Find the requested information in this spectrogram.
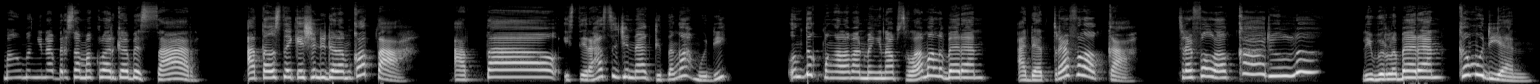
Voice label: CASUAL INDONESIA

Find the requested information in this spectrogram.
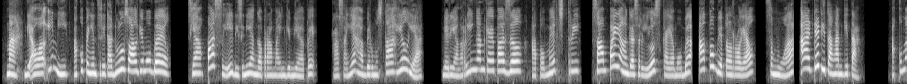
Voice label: narration, Indonesia

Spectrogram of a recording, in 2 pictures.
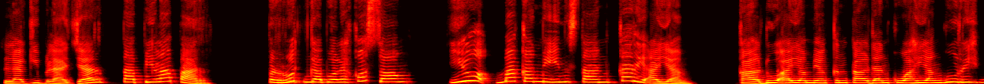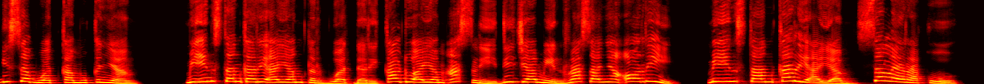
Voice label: CASUAL INDONESIA

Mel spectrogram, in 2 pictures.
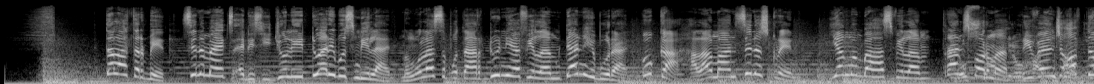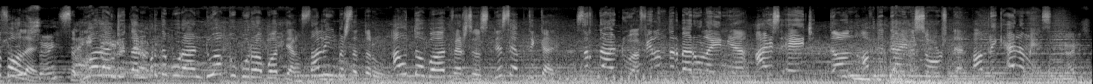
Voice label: Casual

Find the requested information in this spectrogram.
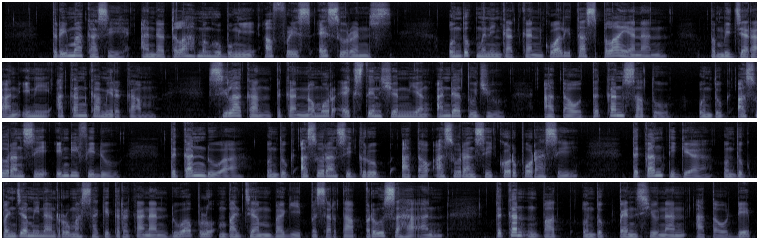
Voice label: IVR

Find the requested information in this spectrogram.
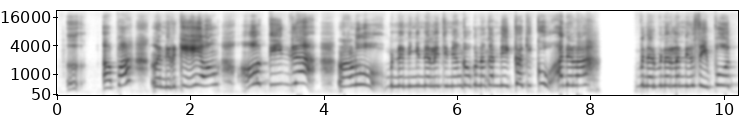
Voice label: KARAKTER INDO

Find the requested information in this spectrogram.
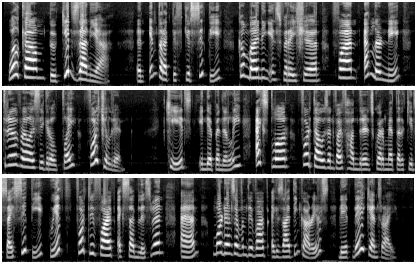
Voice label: ENGLISH CASUAL

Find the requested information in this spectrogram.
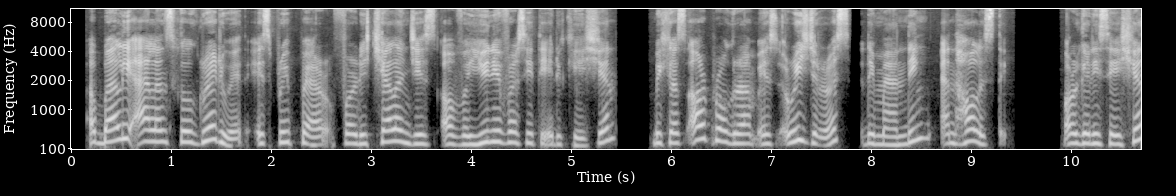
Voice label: ENG FORMAL

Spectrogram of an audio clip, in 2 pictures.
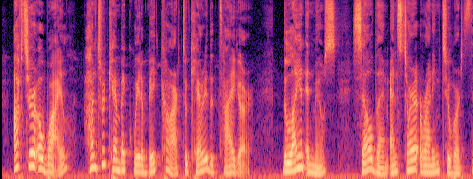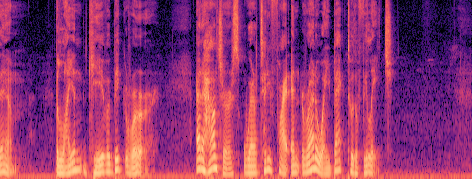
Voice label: character English

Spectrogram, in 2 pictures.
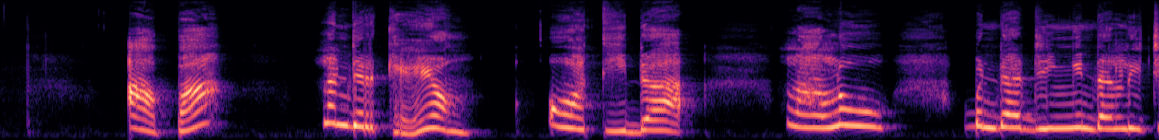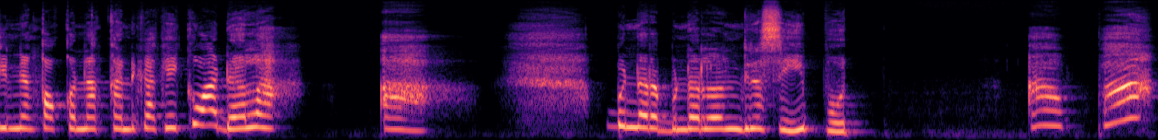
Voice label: KARAKTER, voiceover

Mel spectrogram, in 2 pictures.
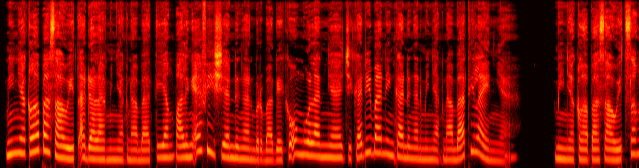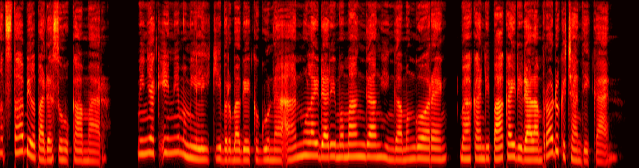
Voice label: Formal Indonesia

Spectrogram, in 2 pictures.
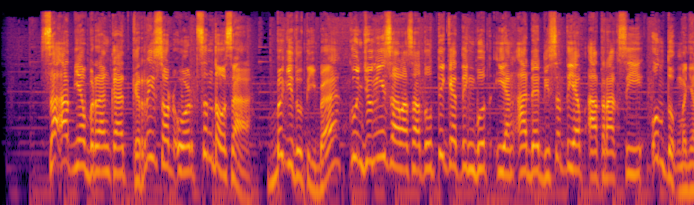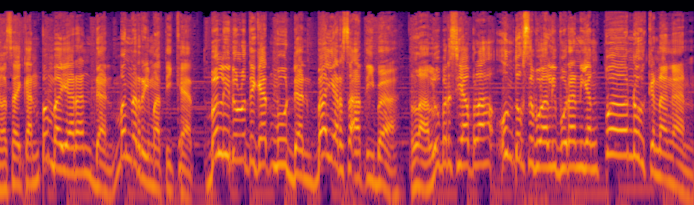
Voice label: INDO CASUAL

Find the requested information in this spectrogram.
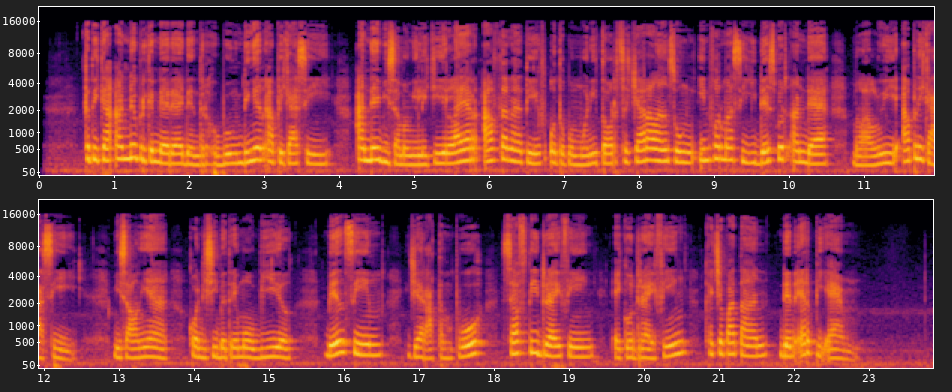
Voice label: Indonesia casual

